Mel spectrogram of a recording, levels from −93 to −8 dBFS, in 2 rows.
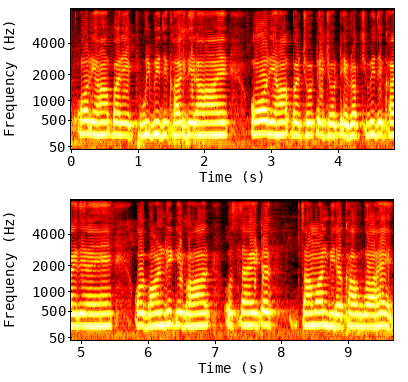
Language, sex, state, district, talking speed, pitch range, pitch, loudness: Angika, female, Bihar, Madhepura, 200 wpm, 220-235 Hz, 230 Hz, -14 LUFS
